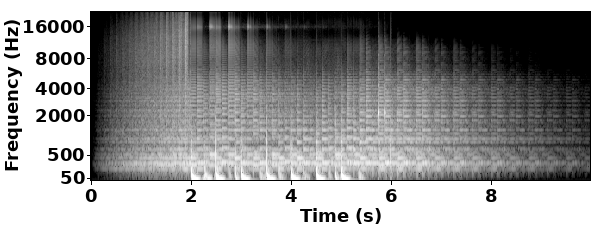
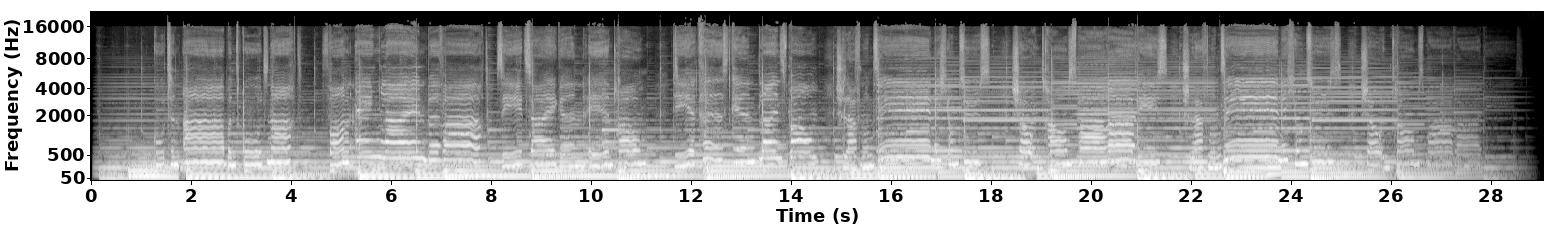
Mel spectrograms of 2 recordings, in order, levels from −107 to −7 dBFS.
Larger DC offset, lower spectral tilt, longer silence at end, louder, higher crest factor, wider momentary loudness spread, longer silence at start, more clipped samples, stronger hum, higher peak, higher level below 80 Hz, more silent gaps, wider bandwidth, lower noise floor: neither; about the same, -7 dB/octave vs -6.5 dB/octave; first, 2.5 s vs 1.1 s; about the same, -15 LUFS vs -14 LUFS; about the same, 14 dB vs 12 dB; first, 19 LU vs 8 LU; first, 0.85 s vs 0.1 s; neither; neither; about the same, 0 dBFS vs 0 dBFS; about the same, -16 dBFS vs -18 dBFS; neither; about the same, 17.5 kHz vs 17 kHz; about the same, -63 dBFS vs -64 dBFS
